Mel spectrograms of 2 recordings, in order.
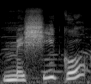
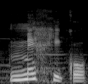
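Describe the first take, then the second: First: The x is pronounced as a soft sh sound. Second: The x is pronounced as a harsh guttural sound. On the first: This is how it was said centuries ago. "ese sonido sh" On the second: This is how it is said today. "hasta convertirse en nuestra J actual"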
